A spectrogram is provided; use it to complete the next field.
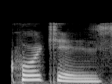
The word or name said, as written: cortes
